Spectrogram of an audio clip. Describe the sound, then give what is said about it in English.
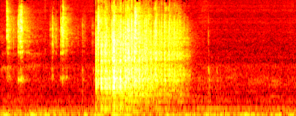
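Dice rattle and clatter across a hard table for about a second, after a few soft clicks of them being handled, rolled in a tabletop role-playing game for a thrown-dagger attack. The sound is fairly loud, with no voices. “So now I have so many dice.”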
